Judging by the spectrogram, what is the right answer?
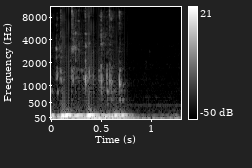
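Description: A short burst of rapid keystrokes on a computer keyboard, typing a field name into an Excel 2013 calculated field dialog, lasting under a second before giving way to a low steady hum.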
